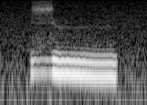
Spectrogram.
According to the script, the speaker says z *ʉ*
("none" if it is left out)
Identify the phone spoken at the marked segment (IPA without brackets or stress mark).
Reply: ʉ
